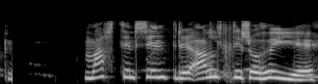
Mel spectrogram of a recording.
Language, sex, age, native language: Icelandic, female, 8, Icelandic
